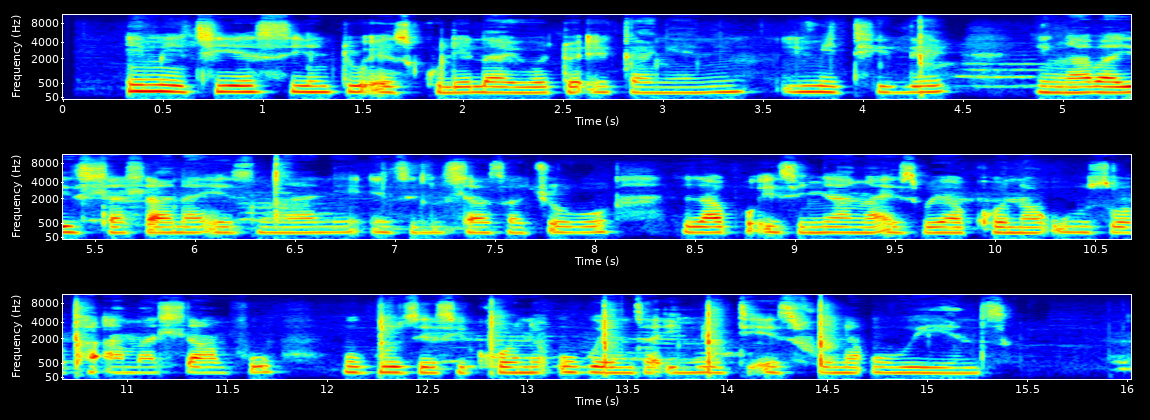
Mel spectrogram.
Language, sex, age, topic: North Ndebele, female, 18-24, health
